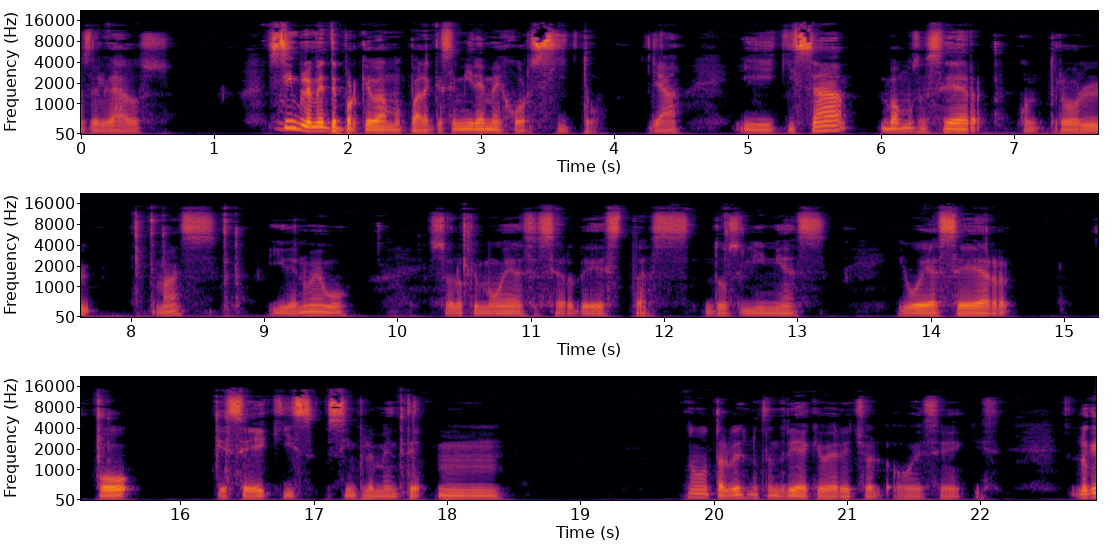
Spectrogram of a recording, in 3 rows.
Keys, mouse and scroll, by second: 2.8 click, 2.9 middle click, 3.2 scroll down 2, 3.4-5.6 middle drag, 5.8 scroll down 1, 6.3-6.7 scroll up 1, 9.6 ctrl+KP_Add, 12.5 alt+shift+right click, 13.5 alt+shift+right click, 14.1-16.1 alt+shift+middle drag, 16.8 o, 17.7 s, 17.8 x, 19.0 Escape.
